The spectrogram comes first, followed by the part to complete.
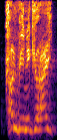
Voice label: voice message torpedo rear, crew ships japanese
